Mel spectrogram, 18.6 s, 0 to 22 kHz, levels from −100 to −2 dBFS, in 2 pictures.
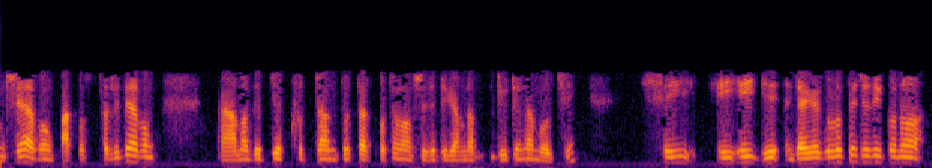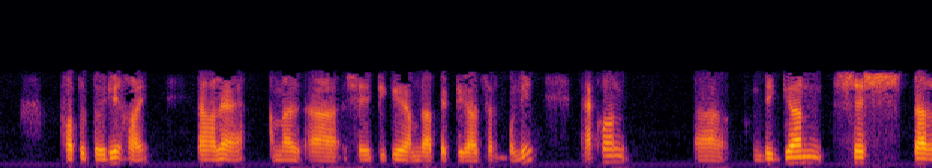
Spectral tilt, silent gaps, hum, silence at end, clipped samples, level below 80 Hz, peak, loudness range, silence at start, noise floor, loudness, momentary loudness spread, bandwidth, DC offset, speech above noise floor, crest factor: -8.5 dB/octave; none; 50 Hz at -80 dBFS; 0 s; under 0.1%; -76 dBFS; -6 dBFS; 4 LU; 0 s; -77 dBFS; -28 LUFS; 11 LU; 4 kHz; under 0.1%; 50 dB; 22 dB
